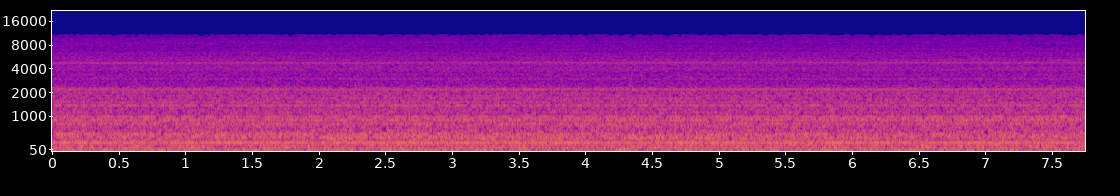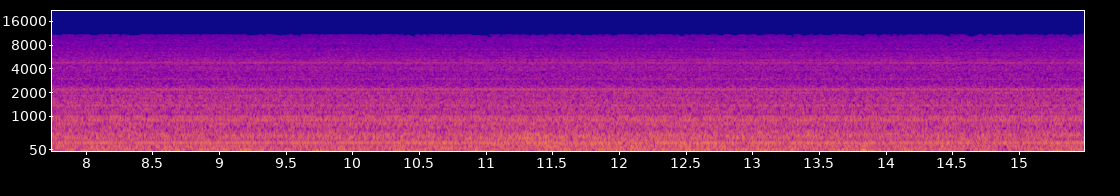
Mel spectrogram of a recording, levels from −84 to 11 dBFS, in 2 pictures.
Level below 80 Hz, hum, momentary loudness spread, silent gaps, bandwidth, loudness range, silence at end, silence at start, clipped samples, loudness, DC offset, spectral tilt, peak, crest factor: -32 dBFS; none; 1 LU; none; 11.5 kHz; 1 LU; 0 s; 0 s; under 0.1%; -24 LUFS; under 0.1%; -5 dB/octave; -10 dBFS; 14 dB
